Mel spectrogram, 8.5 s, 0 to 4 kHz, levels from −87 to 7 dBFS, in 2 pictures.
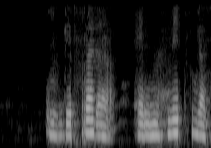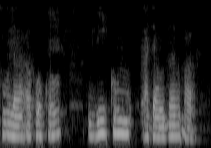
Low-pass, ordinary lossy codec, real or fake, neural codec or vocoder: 3.6 kHz; AAC, 16 kbps; fake; codec, 16 kHz in and 24 kHz out, 1.1 kbps, FireRedTTS-2 codec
